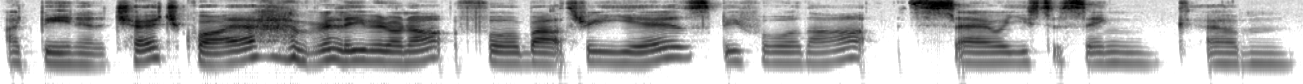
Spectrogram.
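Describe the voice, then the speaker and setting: A Latvian woman in her forties vlogs to camera, sharing casual personal commentary in a chatty, candid way and laughing between thoughts. Her voice is on the low side, with a measured pace and a darkish tone.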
